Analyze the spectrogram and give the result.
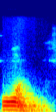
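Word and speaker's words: Jun: In 2015, there is a small town in Spain called Hun. They pronounce it like this, Hun.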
